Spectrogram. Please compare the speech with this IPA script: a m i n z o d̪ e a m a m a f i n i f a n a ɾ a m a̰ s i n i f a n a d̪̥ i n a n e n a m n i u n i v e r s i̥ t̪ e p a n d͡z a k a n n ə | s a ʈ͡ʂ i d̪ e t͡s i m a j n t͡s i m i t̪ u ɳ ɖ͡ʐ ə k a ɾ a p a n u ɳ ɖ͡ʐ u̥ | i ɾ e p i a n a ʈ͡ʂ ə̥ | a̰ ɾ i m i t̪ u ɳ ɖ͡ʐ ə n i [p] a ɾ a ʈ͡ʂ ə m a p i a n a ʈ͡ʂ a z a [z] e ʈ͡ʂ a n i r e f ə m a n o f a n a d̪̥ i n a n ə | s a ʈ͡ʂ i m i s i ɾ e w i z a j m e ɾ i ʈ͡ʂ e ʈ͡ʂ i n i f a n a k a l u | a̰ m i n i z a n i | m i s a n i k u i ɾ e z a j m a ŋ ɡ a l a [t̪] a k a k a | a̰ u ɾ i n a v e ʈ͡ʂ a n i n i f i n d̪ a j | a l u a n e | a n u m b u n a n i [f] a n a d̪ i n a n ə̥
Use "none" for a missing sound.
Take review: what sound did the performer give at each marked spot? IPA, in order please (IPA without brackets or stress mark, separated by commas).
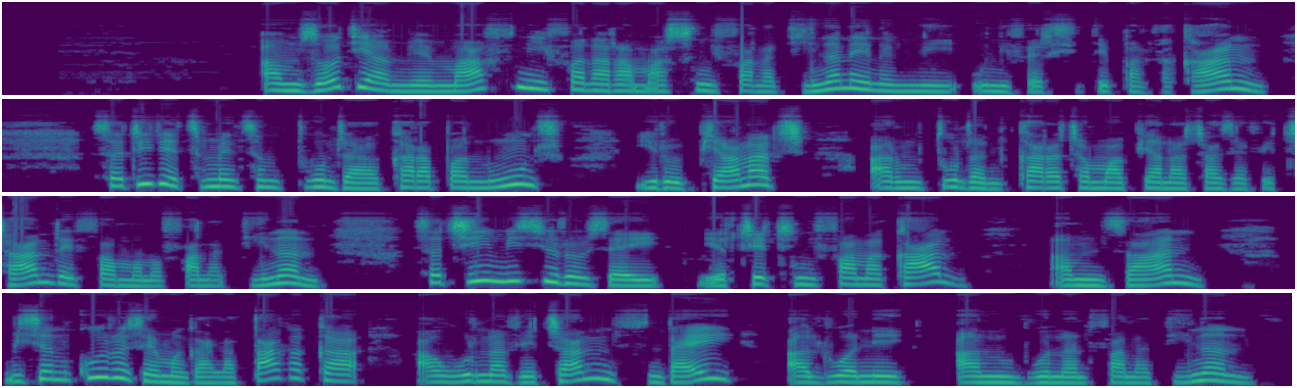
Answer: k, v, t̪, f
